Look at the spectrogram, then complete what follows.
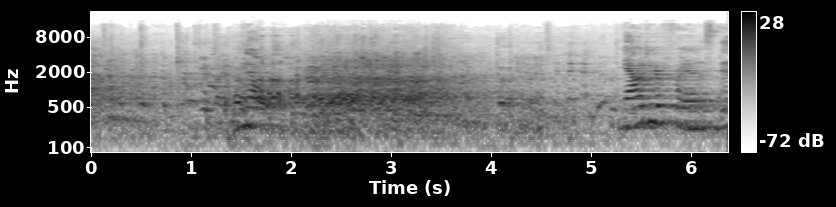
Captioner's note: audience laughs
